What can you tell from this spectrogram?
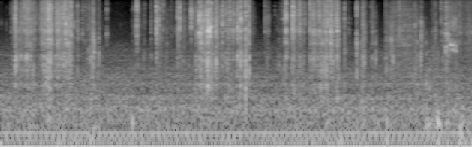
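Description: Foil wrappers of Topps Pro Debut baseball card packs crinkling as they are handled and snipped open with scissors: a run of short rustles and snips, the sharpest about three seconds in.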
